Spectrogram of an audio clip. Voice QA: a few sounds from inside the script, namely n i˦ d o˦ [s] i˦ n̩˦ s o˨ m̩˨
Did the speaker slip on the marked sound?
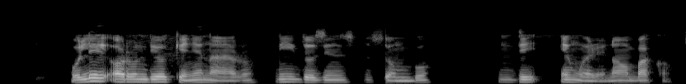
yes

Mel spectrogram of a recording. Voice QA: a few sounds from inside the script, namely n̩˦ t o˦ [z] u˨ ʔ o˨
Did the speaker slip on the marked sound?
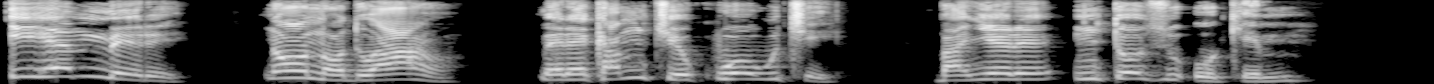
no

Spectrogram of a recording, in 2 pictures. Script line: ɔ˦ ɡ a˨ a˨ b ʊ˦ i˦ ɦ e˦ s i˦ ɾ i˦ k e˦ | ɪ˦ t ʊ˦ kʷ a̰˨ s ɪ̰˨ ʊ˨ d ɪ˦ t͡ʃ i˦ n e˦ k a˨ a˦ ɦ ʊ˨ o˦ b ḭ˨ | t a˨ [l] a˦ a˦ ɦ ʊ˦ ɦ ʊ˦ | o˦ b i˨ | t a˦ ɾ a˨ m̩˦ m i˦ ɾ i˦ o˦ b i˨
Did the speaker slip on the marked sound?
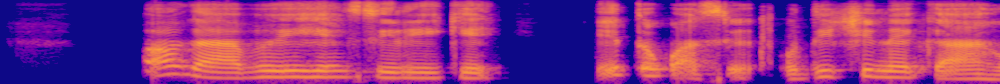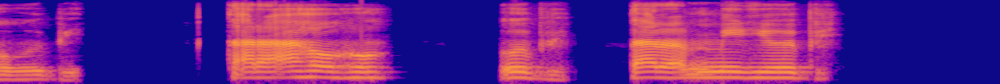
yes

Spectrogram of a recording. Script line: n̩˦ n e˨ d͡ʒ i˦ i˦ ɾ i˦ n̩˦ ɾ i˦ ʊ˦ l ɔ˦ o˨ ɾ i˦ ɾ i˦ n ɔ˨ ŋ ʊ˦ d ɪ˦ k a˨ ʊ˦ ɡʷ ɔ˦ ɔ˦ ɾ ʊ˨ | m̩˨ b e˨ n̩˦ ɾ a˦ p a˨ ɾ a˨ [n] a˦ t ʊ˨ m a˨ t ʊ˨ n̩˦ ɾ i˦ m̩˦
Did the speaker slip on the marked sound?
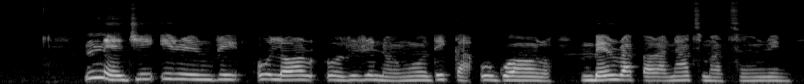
no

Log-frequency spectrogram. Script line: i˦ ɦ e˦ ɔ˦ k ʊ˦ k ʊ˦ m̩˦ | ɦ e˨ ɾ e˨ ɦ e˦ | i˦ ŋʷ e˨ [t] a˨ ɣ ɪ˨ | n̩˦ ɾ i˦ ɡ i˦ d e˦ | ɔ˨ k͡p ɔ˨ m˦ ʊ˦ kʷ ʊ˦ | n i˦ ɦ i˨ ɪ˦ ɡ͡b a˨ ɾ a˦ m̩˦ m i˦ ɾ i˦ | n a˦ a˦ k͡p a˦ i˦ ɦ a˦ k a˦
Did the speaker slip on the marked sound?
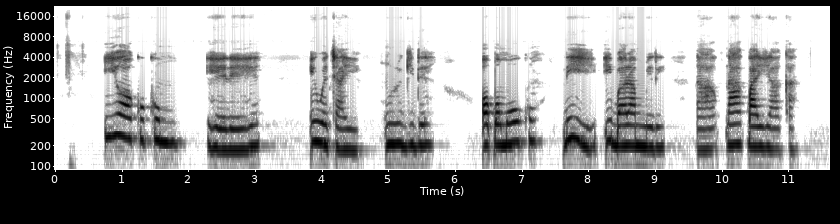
yes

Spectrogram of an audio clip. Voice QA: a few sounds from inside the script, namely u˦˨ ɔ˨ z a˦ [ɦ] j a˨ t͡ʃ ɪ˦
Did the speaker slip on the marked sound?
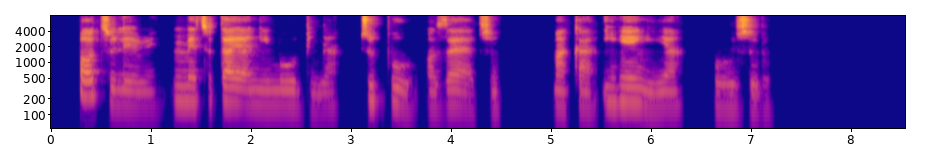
yes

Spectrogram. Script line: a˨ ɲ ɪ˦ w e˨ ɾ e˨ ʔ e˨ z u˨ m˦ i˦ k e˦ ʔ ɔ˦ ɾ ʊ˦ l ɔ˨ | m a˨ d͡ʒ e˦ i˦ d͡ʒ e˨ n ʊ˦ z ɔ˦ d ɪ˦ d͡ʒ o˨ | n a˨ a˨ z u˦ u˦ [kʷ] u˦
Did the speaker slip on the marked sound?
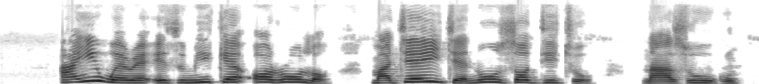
yes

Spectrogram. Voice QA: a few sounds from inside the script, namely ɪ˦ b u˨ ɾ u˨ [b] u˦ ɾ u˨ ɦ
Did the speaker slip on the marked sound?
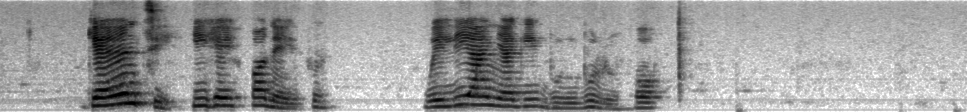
no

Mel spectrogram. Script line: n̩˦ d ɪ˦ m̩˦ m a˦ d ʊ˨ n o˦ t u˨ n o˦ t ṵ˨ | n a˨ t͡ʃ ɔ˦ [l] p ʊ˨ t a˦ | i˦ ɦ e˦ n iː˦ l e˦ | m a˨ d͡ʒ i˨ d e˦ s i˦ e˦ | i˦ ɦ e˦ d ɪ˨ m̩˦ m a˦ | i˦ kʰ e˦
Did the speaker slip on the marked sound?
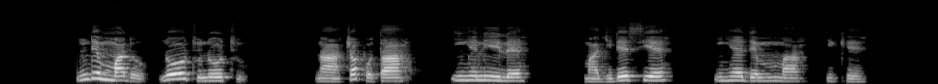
yes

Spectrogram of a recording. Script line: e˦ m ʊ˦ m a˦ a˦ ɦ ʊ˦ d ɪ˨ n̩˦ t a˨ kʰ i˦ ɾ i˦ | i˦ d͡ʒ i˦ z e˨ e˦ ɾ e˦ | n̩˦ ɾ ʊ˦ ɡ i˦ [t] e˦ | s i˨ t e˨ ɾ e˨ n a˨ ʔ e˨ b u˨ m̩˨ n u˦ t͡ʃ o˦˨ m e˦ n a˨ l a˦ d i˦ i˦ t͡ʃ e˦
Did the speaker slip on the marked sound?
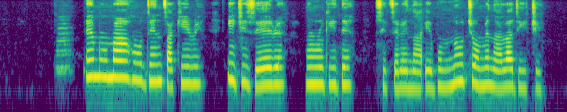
yes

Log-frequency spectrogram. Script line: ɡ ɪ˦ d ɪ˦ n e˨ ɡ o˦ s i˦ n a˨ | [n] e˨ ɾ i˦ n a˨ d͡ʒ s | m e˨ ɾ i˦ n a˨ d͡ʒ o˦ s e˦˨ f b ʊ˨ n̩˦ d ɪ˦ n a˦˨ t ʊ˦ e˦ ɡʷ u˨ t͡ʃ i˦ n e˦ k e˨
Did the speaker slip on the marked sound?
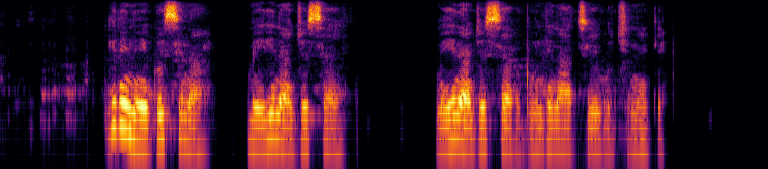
yes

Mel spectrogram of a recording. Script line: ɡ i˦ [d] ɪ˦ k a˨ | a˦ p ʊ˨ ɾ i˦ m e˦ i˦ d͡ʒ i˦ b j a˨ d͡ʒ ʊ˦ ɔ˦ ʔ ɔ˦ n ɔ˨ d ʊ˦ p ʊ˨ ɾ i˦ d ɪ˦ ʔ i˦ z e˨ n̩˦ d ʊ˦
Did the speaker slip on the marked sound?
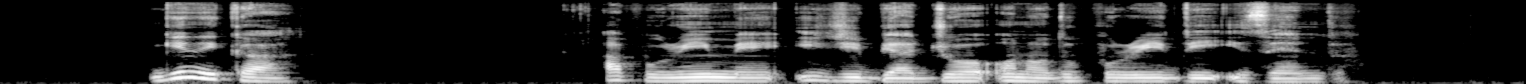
yes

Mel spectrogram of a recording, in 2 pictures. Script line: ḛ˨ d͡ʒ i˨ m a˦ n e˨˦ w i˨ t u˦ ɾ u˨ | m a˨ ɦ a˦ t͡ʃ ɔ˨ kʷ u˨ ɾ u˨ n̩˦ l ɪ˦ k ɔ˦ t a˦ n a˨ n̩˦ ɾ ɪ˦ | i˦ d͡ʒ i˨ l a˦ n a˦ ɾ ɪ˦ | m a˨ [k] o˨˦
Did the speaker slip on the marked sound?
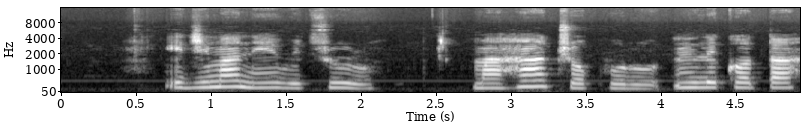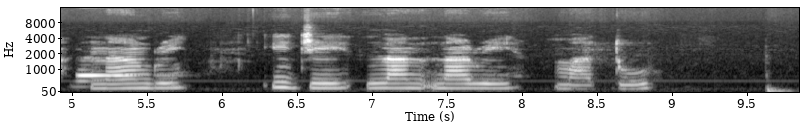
yes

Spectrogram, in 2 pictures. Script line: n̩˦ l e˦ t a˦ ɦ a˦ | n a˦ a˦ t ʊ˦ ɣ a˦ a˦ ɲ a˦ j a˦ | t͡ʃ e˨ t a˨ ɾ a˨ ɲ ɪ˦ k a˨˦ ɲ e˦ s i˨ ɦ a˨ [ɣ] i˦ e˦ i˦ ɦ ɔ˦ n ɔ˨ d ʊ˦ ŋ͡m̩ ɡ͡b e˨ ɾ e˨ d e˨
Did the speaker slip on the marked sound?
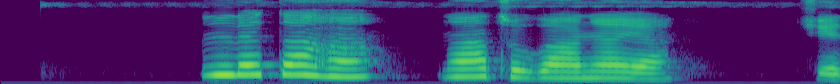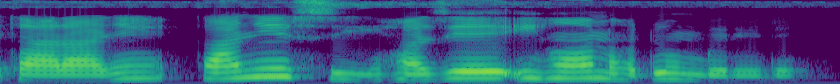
yes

